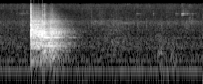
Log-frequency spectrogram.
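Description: A single loud clank of metal cookware being set down, most likely the hot roasting tray put back on the hob or counter, with a short metallic ring that dies away within half a second.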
